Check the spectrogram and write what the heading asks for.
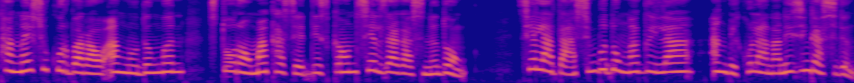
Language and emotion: Bodo, fearful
